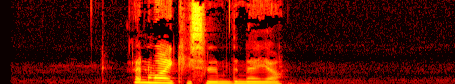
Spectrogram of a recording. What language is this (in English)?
Kabyle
